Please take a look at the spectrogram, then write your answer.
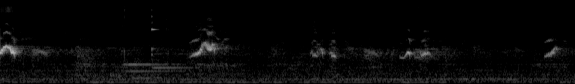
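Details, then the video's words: Playing cockatiel singing: short whistled chirps roughly every second, some doubled, over a quiet low hum with a brief faint tonal note in the background. "Cute Cockatiel singing and sound and playing"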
